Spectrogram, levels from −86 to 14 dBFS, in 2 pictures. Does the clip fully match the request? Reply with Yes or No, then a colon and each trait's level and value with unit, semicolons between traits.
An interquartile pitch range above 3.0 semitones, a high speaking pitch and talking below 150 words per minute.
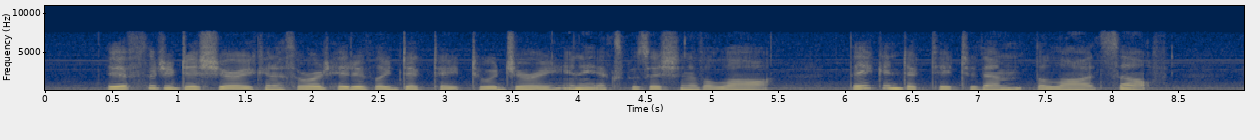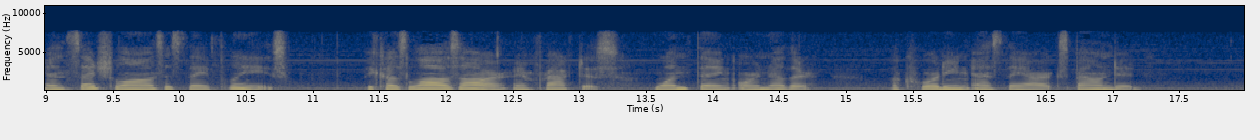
No: narrow, 2.4 semitones; high, 225 Hz; average, 140 wpm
